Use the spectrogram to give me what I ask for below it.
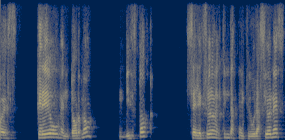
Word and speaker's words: Beanstalk: La segunda opción de cómputo es Amazon Elastic Beanstalk. Así se pronuncia, Beanstalk.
